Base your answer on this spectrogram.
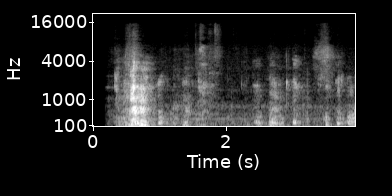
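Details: Chihuahua cross dogs in aggressive play, kept as pets: a sharp loud bark-like burst early on, then a run of low rough growls and short grumbling noises at uneven intervals.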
